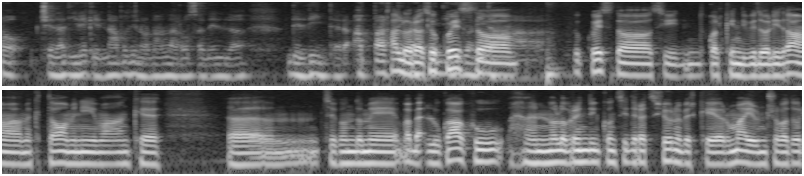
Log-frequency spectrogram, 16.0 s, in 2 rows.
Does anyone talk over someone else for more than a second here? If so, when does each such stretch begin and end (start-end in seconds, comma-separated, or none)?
3.9-5.2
